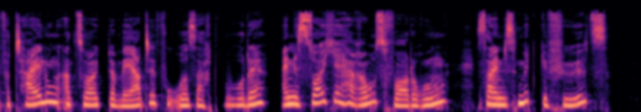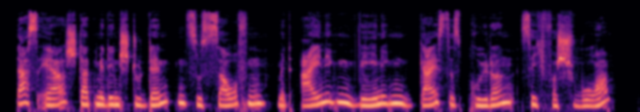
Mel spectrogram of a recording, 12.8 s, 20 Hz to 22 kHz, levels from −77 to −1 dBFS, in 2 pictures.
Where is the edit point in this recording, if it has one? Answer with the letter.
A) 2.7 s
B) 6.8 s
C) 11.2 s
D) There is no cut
A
